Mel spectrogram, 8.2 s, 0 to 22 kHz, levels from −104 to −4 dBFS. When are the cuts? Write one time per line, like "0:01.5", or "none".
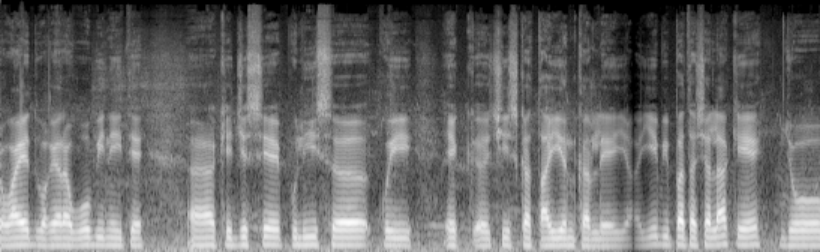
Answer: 0:06.6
